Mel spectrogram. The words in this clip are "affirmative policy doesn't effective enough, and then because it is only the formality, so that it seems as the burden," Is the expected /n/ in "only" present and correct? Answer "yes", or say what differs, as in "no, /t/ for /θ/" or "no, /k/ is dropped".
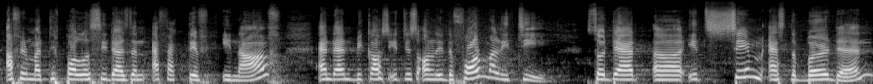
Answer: yes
